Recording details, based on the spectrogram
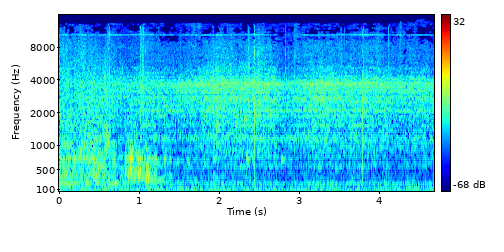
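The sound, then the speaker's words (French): A neighbour's toilet flushing in the flat upstairs, heard as a steady, muffled rush of water that stays fairly quiet and even throughout, with no voices. “Il s'infiltre à tout moment, jusqu'au plus profond de nos maisons, depuis les trompes des chasses d'eau du voisin d'au-dessus.”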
